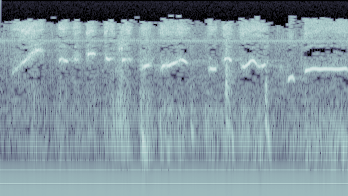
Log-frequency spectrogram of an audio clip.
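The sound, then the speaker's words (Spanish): Someone whistles sharply, a series of short, shifting-pitch whistle notes over a steady noisy background, clear, lasting a few seconds with no talking. “Y pega un chiflido.”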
